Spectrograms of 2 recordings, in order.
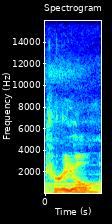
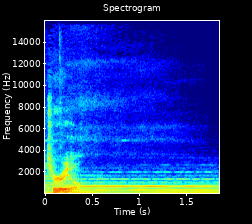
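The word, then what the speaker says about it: Turael: So the Cristillia streak that gets reset when we go do um was it Curial? I forget how to pronounce the the name of the Tural. Yeah, Turiel. So what was it?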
